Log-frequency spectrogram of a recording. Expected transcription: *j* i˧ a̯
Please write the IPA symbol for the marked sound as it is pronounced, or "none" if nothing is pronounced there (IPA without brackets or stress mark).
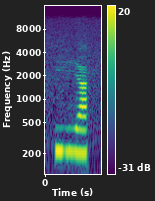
j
